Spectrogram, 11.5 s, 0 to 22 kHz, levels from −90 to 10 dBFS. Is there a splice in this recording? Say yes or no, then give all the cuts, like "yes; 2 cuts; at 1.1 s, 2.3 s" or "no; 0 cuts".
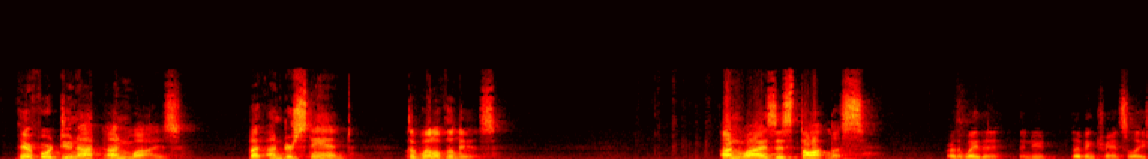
yes; 4 cuts; at 1.0 s, 4.1 s, 4.6 s, 9.6 s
